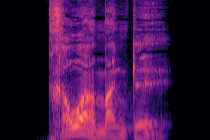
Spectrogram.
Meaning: mourning cloak, Camberwell beauty (butterfly)
- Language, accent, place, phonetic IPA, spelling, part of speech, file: German, Germany, Berlin, [ˈtʁaʊ̯ɐˌmantl̩], Trauermantel, noun, De-Trauermantel.ogg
